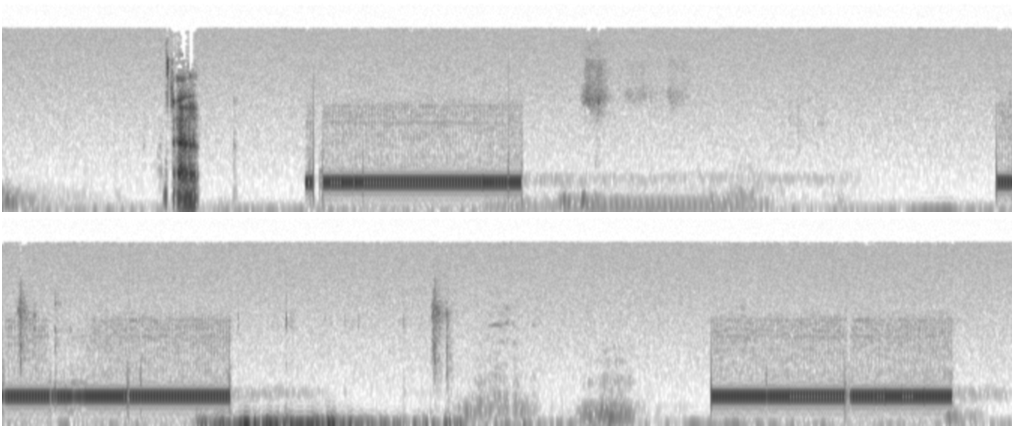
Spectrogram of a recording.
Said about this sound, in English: Should we give him a call back?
